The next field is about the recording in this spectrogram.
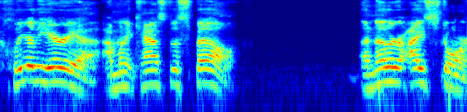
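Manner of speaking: shouting. Playing a character who calls out before casting a spell: yelling.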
